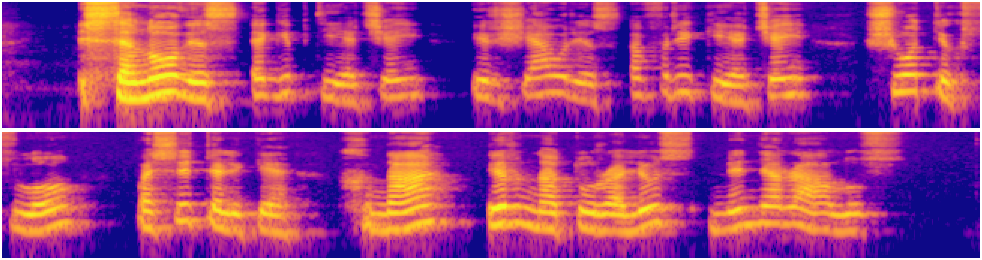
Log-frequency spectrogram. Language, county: Lithuanian, Kaunas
